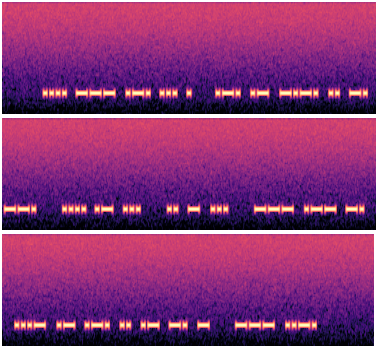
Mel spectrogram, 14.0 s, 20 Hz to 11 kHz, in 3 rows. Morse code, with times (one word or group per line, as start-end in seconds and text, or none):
0.5-2.4 HORSE
2.7-5.1 RACING
5.4-6.4 HAS
6.7-7.5 ITS
7.8-9.2 OWN
9.5-11.9 VARIANT
12.3-13.3 OF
